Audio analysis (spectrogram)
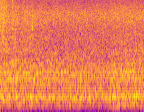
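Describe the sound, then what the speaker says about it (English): Honeybees buzz steadily and densely around brood-filled beehive frames during a hive inspection, a close, continuous swarm hum with no pauses. "I got a bee climbing on my ankle here"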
